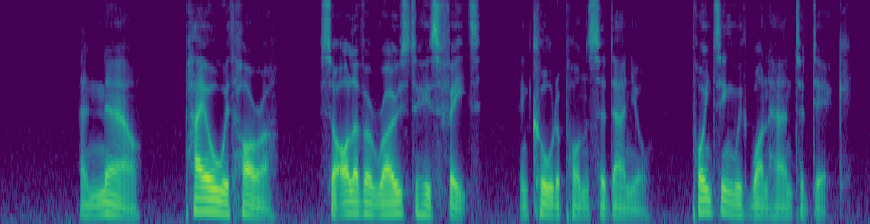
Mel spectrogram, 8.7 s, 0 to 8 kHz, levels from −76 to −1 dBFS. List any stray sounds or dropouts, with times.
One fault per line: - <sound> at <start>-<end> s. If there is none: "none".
none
